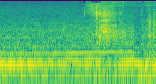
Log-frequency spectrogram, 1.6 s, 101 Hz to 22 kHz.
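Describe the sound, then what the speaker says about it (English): A 450-horsepower rear-drive V8 touring car engine in the Automobilista 2 racing game, holding a steady loud drone at near-constant revs with a brief upward shift of pitch late on, heard alone without talk. "we've got a V8 450 brake horsepower engine feeding everything to the rear wheels"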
